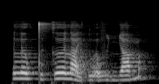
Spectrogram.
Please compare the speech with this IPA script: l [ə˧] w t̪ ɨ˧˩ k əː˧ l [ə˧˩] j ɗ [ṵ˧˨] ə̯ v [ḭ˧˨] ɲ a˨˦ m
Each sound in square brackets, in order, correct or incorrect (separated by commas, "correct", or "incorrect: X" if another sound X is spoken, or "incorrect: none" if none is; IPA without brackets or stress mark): correct, incorrect: a˧˩, correct, correct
